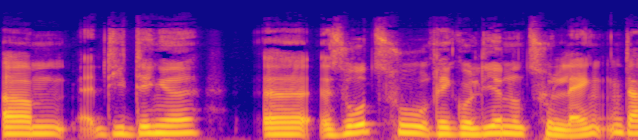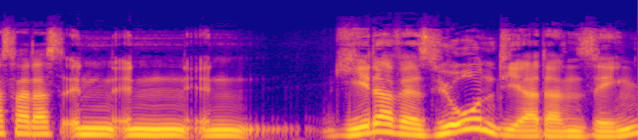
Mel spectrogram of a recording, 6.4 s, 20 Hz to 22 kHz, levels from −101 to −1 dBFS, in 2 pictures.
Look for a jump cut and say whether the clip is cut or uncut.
uncut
